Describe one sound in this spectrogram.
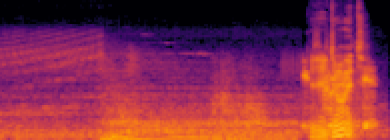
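A deep electronic whoosh swells and fades.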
